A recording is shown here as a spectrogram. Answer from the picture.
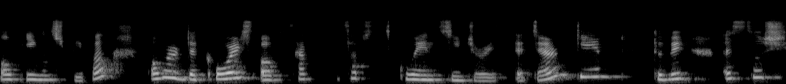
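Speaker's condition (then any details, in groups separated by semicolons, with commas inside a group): No condition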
